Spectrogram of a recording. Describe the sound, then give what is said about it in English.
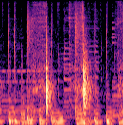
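A knife chops ginger and garlic on a cutting board for a Sichuan hot pot broth, with two sharp, distinct knocks against a steady backdrop of softer kitchen sounds, fairly clear, no talking. “We need to cut some ginger and garlic.”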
